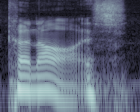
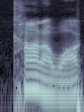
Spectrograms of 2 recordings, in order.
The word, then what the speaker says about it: Kanawha: say how can i how the locals say kanawha like no right it's kanaz it looks like kanawa because it's an indian word but you know how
